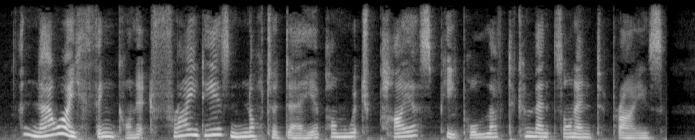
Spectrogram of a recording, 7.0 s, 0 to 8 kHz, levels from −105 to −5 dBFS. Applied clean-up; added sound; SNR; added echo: none; none; none; none.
